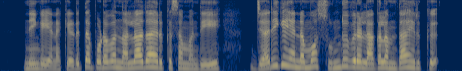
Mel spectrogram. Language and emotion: Tamil, sad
